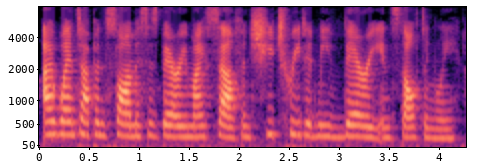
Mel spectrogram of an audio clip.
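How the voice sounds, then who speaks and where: A woman voicing an excitable, dramatic young orphan girl who talks in big words, in a storybook reading. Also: on the high side, moderate pace. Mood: indignant.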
